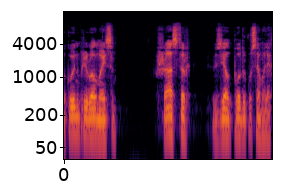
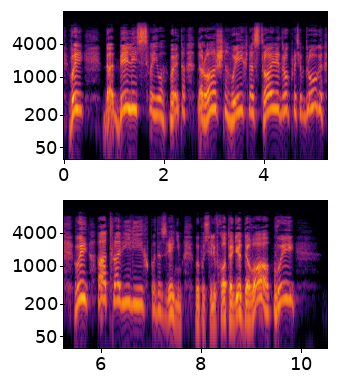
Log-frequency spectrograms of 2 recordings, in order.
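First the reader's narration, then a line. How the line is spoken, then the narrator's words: Terrified shriek. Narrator (Russian): Шастер в ужасе … завизжал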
